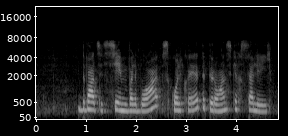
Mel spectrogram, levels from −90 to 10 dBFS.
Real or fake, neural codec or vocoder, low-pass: fake; codec, 24 kHz, 6 kbps, HILCodec; 7.2 kHz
